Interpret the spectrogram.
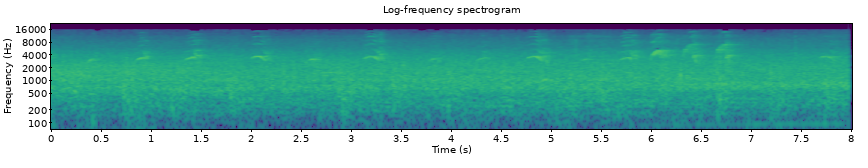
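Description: Small birds chirping over steady outdoor background noise. The short, high calls repeat about every half second, with a few louder ones about six seconds in.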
